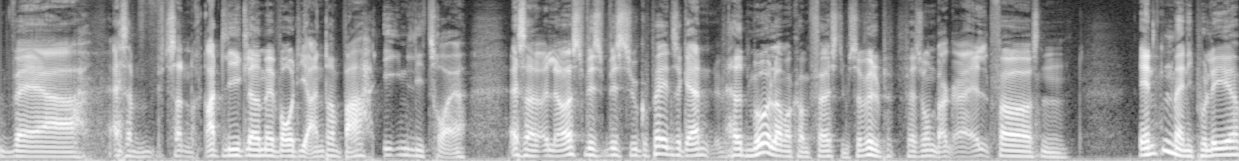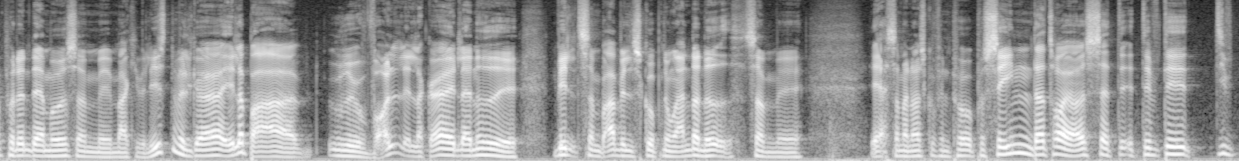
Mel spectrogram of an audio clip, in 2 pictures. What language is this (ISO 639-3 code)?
dan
